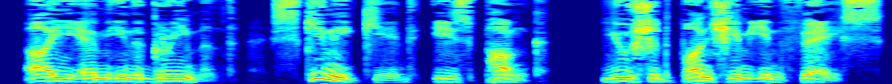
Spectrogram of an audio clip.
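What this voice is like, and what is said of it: Heavy Russian accent, gruff giant. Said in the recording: “The huge man said with a heavy Russian accent.”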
